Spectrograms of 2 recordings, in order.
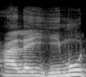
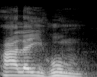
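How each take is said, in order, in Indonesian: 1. Kata itu berakhir dengan him yang diikuti u. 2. Kata itu berakhir dengan hum tanpa huruf vokal setelahnya. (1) "dengan silah" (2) "alaihim membaca dengan alaihum"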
